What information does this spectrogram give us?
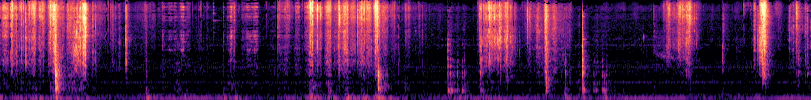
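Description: Knife chopping onion in a kitchen: irregular clusters of sharp cutting strokes separated by quieter pauses.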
